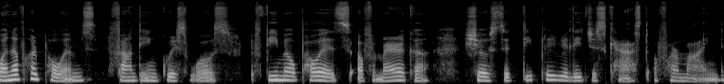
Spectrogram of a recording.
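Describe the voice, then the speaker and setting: A woman speaks at a fairly slow pace in a fairly low register. The sound is dry and close, with no echo. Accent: non-native. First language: not English. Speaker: audiobook reader. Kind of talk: reading aloud.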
